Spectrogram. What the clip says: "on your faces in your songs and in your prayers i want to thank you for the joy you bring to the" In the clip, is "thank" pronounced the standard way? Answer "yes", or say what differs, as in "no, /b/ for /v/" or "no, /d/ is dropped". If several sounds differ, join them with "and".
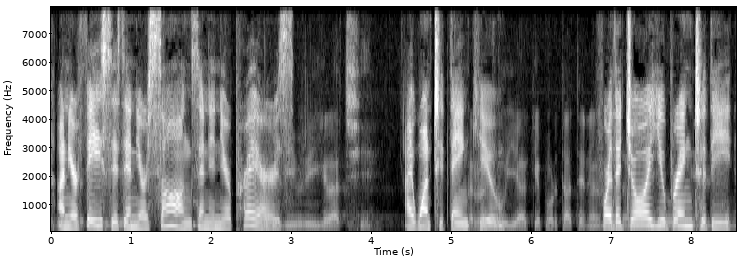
yes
